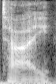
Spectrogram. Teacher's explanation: we have t and then y right we have that semivowel at the end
